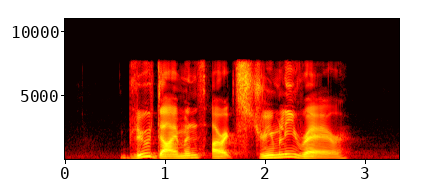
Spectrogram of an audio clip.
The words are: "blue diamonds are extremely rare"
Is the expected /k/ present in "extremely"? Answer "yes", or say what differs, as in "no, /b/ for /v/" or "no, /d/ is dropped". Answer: yes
